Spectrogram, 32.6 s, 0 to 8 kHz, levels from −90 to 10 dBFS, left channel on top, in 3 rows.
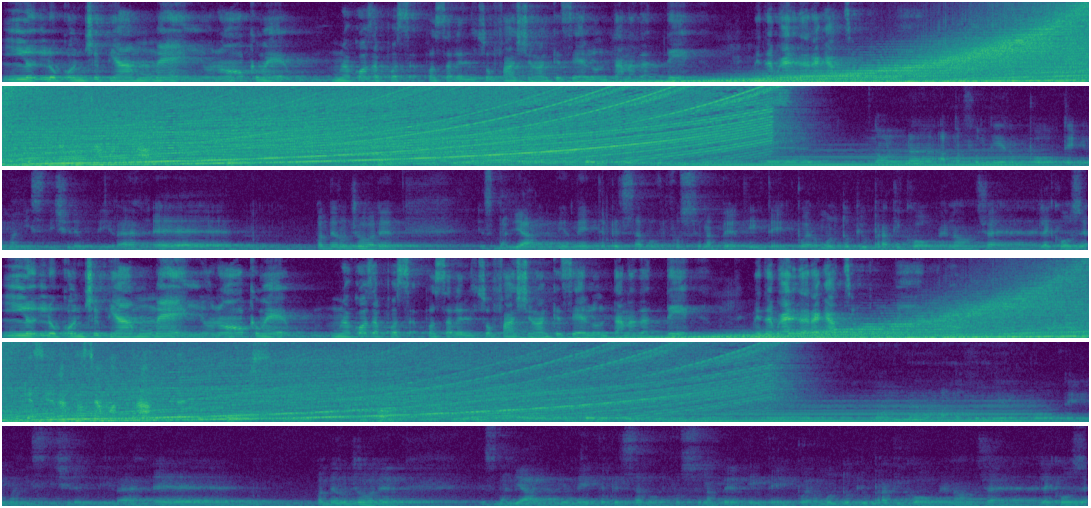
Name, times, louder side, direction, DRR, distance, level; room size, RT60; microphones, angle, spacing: voice 1, 0.0-6.9 7.5-9.7 11.0-14.1 14.4-14.8, right 2 dB, 25° right, 9 dB, 1.0 m, -29 dB
sound 1, 4.6-18.8, left 5 dB, 50° left, 1.3 m, -22 dB
voice 2, 7.2-7.6 14.3-19.0 19.5-24.5 24.9-26.2 26.5-32.6, left 1 dB, 80° left, 3 dB, 2.5 m, -37 dB
sound 2, 17.3-22.3, right 2 dB, 65° right, 1.1 m, -35 dB
18.5 x 18.5 x 8.5 m, 2.2 s
head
